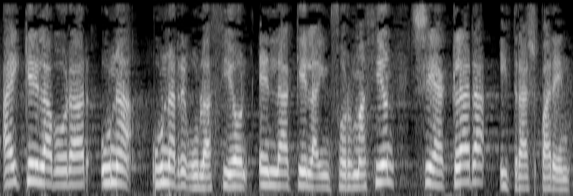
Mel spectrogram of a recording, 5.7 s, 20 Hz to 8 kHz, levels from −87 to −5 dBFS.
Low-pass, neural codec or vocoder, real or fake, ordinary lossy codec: 7.2 kHz; none; real; none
